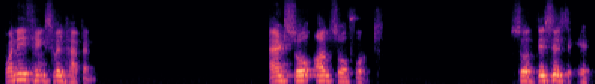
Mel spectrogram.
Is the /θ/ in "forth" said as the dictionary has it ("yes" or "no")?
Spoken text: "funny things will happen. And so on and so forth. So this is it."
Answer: no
